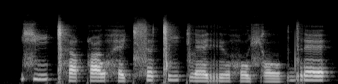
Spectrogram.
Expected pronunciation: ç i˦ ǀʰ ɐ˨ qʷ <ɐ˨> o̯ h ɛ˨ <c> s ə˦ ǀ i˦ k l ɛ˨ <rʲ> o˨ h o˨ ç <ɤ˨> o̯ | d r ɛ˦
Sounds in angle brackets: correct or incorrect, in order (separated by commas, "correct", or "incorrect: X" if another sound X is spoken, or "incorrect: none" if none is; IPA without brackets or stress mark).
correct, correct, correct, incorrect: ɔ˨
